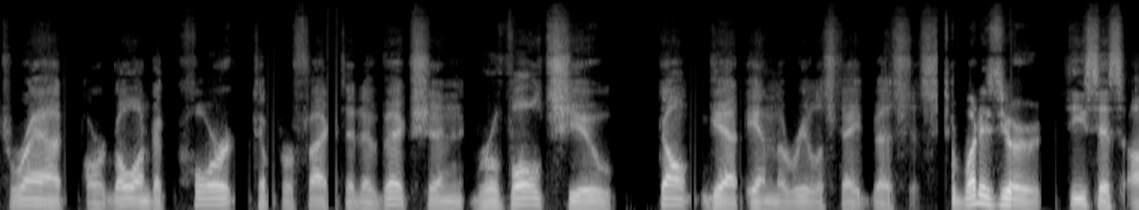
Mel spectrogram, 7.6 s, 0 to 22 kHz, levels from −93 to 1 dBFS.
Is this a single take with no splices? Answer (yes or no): no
